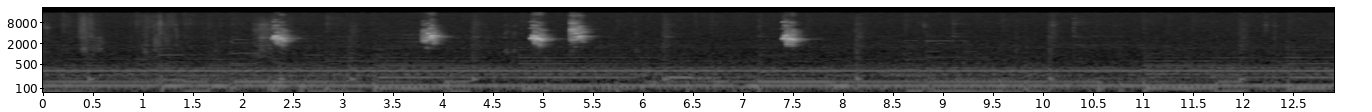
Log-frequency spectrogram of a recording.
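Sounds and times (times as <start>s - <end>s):
steady low hum: 0.0s - 12.8s
birds squawking and chirping: 2.1s - 2.8s, 3.7s - 4.2s, 4.8s - 5.6s, 7.4s - 7.7s.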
